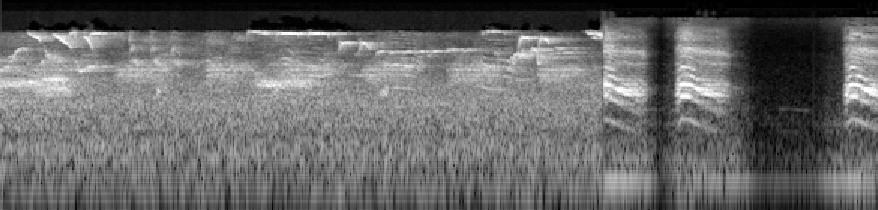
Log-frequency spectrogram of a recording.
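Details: Thin chirping of small birds over a hiss of background noise, then a crow breaks in with two loud grating caws, a short pause, and one more caw.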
